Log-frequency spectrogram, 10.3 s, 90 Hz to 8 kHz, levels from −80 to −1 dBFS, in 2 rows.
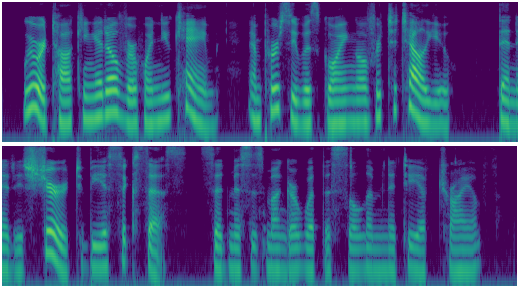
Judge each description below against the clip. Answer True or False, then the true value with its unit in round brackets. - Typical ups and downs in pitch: True (3.1 semitones)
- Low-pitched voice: False (160 Hz)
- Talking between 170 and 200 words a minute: True (185 wpm)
